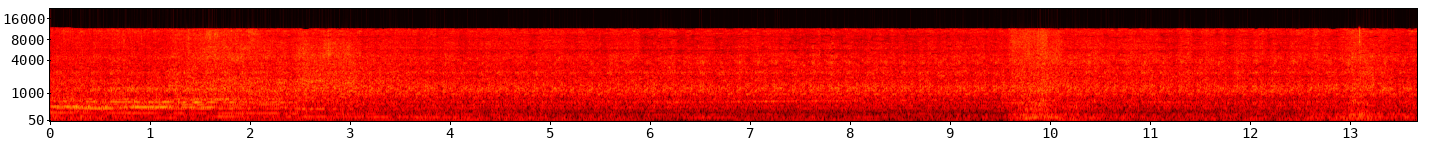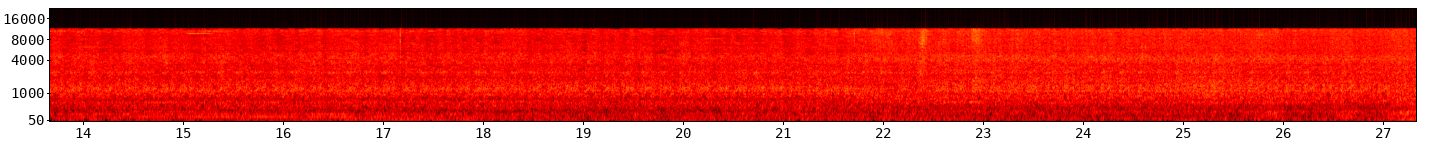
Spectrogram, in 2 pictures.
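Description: A car engine running steadily with a low hum. A higher tone dies away in the first few seconds, and there are two short thumps, about ten and thirteen seconds in.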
